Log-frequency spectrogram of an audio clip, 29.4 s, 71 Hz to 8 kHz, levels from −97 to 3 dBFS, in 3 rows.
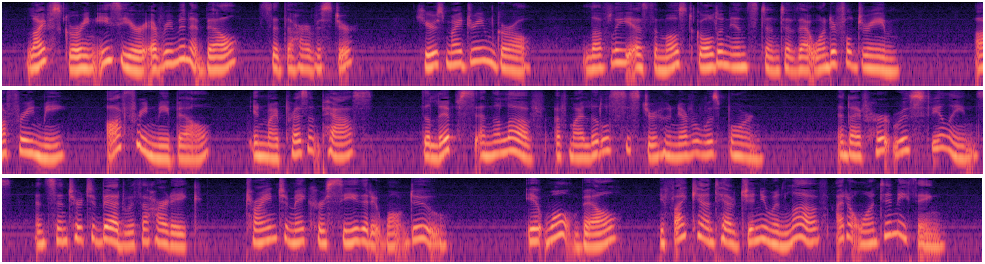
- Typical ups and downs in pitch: Yes, average, 4.9 semitones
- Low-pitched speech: No, high, 210 Hz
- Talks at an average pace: Yes, average, 165 wpm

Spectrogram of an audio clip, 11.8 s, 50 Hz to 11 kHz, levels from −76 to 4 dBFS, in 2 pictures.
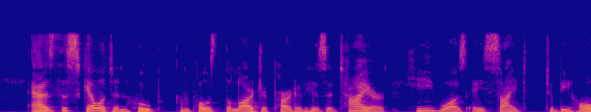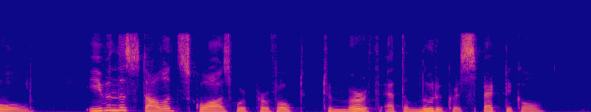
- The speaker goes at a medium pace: Yes, average, 145 wpm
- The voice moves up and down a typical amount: Yes, average, 3.6 semitones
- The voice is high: No, medium, 165 Hz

